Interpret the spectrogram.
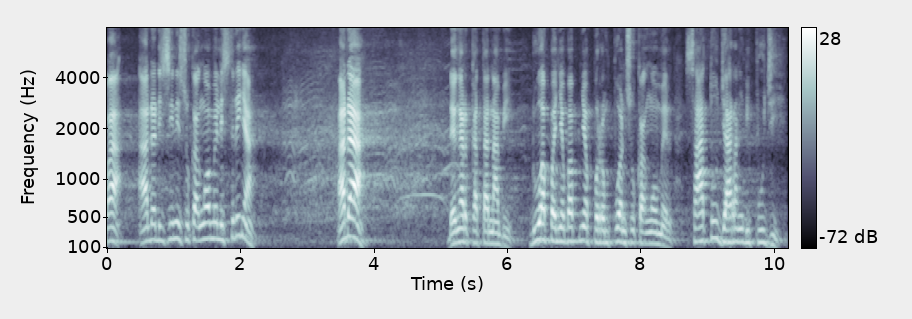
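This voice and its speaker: A man's voice: high voice, unhurried, slight background noise. A middle-aged man preaching a humorous sermon, joking and speaking straight to the congregation. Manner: animated, joking, addresses the congregation directly.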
